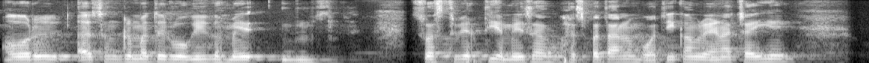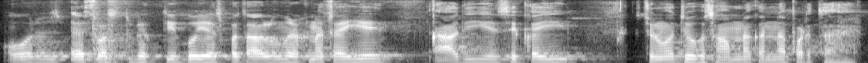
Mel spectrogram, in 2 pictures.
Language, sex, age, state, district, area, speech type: Hindi, male, 18-30, Rajasthan, Bharatpur, rural, spontaneous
